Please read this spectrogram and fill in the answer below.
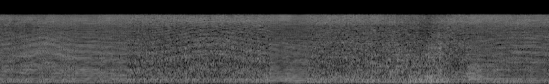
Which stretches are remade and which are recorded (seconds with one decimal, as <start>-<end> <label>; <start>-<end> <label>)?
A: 0.0-1.3 remade; 1.3-2.7 recorded; 2.7-3.1 remade; 3.1-4.7 recorded; 4.7-5.5 remade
